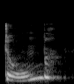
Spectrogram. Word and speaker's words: tomb: For example, tomb. It is not tomb but tomb. The B in the end is silent.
